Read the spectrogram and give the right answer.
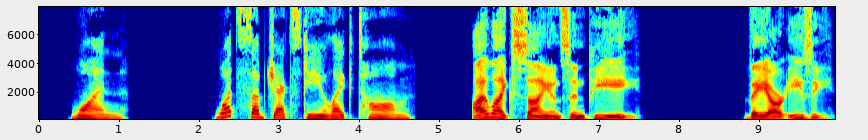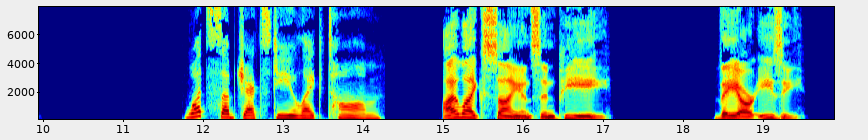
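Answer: Science and PE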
